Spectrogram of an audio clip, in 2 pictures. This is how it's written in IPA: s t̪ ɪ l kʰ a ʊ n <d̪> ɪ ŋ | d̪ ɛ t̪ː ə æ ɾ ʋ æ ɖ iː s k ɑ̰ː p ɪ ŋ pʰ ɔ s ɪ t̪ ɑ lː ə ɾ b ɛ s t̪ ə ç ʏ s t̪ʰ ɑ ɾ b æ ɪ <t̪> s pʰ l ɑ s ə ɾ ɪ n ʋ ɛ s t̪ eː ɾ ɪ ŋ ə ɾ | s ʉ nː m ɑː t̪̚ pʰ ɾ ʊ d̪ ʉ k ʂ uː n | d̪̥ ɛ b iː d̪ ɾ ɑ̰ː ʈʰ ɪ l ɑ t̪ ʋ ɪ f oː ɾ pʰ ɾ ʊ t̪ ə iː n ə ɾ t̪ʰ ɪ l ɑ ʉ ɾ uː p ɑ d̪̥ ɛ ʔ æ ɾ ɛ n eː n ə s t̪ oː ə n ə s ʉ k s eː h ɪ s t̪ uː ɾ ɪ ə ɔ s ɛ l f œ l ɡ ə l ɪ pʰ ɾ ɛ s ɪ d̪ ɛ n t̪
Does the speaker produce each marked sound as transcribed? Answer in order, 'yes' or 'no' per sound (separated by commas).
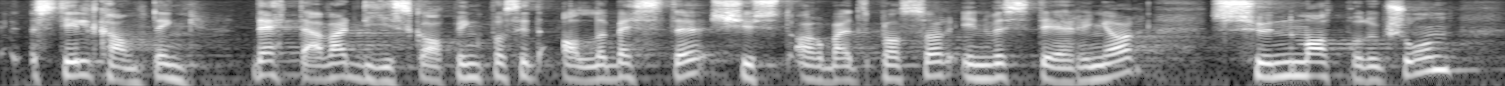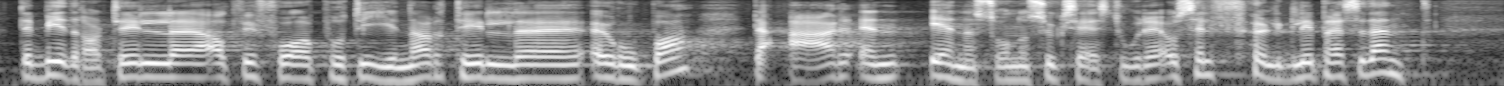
no, no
